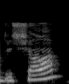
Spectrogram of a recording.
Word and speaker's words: Duchamp: And here we have a Marcel Duchamp. The P is not pronounced.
